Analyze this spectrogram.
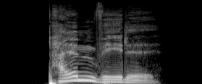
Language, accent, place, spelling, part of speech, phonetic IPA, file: German, Germany, Berlin, Palmwedel, noun, [ˈpalmˌveːdl̩], De-Palmwedel.ogg
- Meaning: palm frond, palm branch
